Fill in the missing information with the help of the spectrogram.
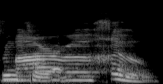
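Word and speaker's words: ברכו: But here you have, so the word Baruch, the last word on line 5, is only 2 syllables. Baruch, right? Right. The last word on line 6 is 3 syllables. Baruchu, right? So you're still putting the emphasis on the last syllable.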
